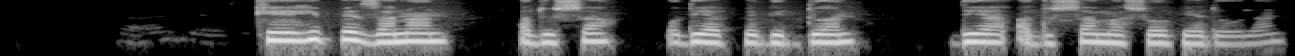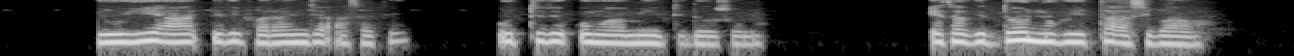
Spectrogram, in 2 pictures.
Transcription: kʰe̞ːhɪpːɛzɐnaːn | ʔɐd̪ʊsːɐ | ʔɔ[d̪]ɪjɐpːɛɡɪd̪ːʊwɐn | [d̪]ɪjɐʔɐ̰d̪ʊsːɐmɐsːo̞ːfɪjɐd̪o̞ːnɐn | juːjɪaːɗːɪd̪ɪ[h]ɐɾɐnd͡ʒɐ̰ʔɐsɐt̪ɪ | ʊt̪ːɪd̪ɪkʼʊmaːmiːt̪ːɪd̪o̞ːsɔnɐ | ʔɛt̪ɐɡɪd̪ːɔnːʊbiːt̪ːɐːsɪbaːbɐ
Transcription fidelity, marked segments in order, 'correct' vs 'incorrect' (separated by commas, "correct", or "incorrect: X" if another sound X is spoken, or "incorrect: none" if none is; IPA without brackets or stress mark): correct, correct, incorrect: f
